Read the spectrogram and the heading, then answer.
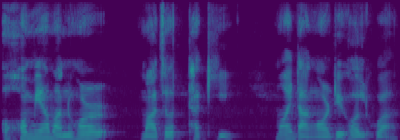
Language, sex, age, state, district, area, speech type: Assamese, male, 18-30, Assam, Charaideo, urban, spontaneous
